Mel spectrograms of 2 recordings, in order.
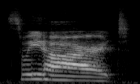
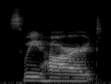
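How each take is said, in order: First: Loud, insistent SWEETHEART; emphatic repeat. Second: Said in the usual way. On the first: Real, not acted. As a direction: call out "Sweetheart" much louder, voice falling at the end. Repeated louder, fond exasperation.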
